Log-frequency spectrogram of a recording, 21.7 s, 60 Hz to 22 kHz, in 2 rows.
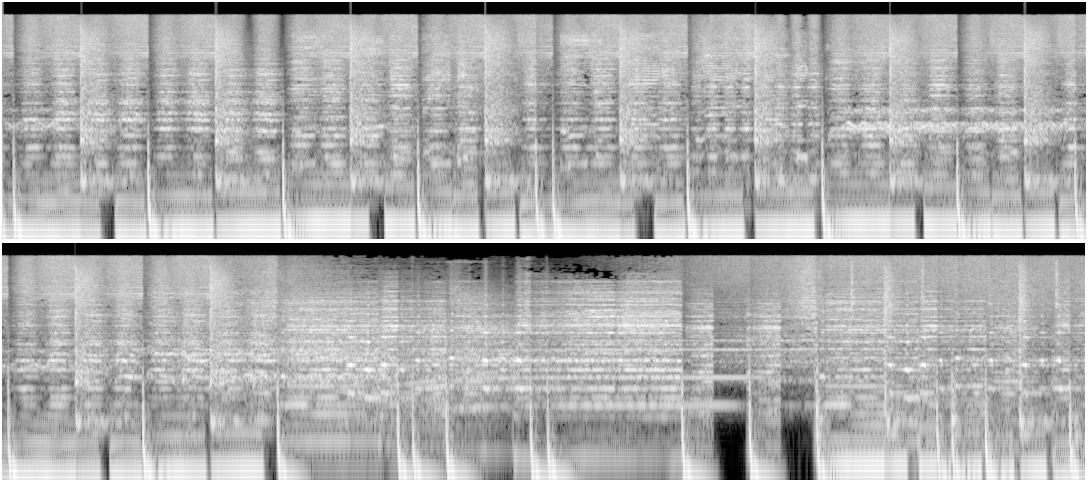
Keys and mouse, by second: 0.0 middle click, 0.3 middle click, 0.8 middle click, 3.0 middle click, 4.0 c, 4.1 ctrl+middle drag, 4.4 shift+middle drag, 5.6 click, 6.5 ctrl+middle click, 6.9 middle click, 12.6-14.2 drag, 14.2 right click, 15.1 click, 15.8-17.4 right drag, 16.4 KP_0, 19.1 middle click, 19.5 ctrl+middle click, 20.3-21.6 drag.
